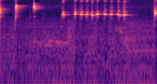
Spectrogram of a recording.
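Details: ["A few piercing chips, then a rapid mechanical 'cerrr' trill of about a dozen even pulses, from a kept olive-backed sunbird singing 'mesin bordir' filler while aired in the morning dew."]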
